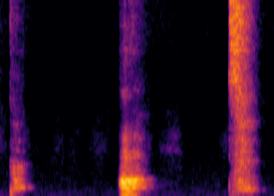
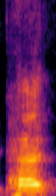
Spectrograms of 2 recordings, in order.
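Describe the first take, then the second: First: The word is said slowly, split into sounds. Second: The word is said quickly as one blended unit. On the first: "I say it slowly, I say it turtle talk" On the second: "you say it fast"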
